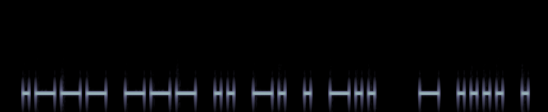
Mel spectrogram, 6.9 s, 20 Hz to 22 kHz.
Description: Morse code, heard as a keyed tone, about 15 wpm, 700 Hz. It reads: JOINED THE
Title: Pangram Challenge v2 - 15wpm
